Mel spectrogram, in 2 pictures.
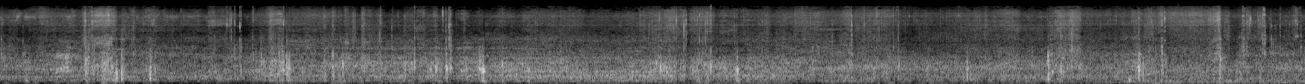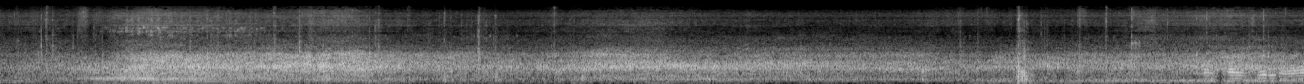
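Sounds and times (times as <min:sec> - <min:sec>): rustling against microphone: 0:00.2 - 0:19.0, 0:22.4 - 0:26.0
handling clicks and knocks: 0:02.2 - 0:14.0, 0:15.8 - 0:18.9, 0:22.5 - 0:26.0.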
